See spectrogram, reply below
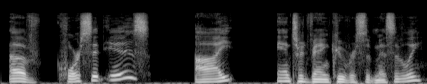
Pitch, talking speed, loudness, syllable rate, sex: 145 Hz, 110 wpm, -17 LUFS, 5.2 syllables/s, male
